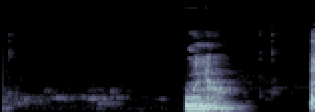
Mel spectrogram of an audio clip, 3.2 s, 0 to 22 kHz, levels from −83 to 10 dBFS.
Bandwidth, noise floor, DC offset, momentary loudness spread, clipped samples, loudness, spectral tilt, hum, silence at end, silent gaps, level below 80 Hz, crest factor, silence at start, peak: 6.6 kHz; -68 dBFS; under 0.1%; 23 LU; under 0.1%; -15 LUFS; -8.5 dB/octave; none; 0 s; none; -54 dBFS; 18 dB; 1.85 s; -2 dBFS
